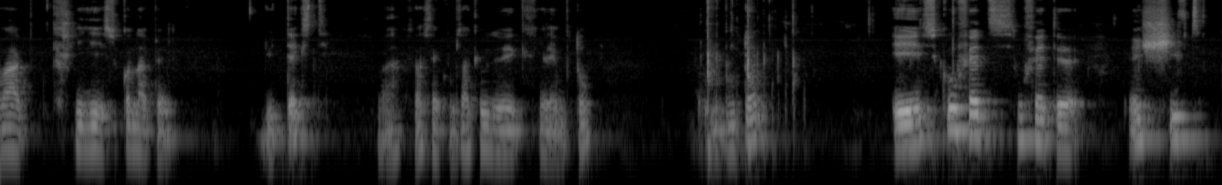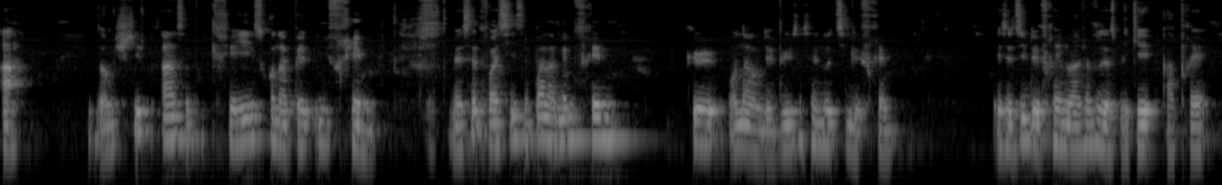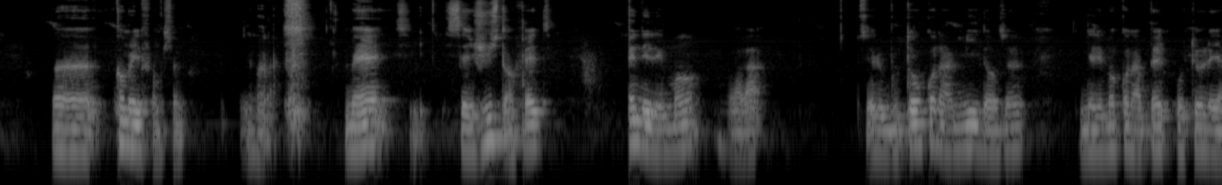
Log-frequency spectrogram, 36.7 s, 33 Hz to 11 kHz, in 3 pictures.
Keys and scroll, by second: 3.0 t, 6.8-8.4 typing, 14.2 shift+a.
